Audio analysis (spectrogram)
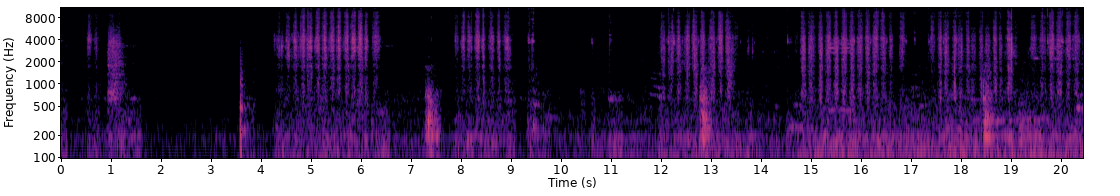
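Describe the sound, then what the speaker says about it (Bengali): Silver items scrubbed with a brush and a little water, giving repeated bursts of close, harsh rubbing strokes separated by short pauses, with no talk. "ব্রাশ দিয়ে ঘষে নেব এগুলোকে"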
